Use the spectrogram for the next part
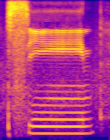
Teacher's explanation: سین اور زا کا ایک ہی مخرج ہے، یعنی دانت مل جائیں اور زبان جو ہے وہ نیچے والے دانتوں کے کنارے کو لگتی ہو، لیکن کچھ اس کا اتصال اوپر کے دو دانتوں کے ساتھ بھی ہو، جیسے دانت مل گئے ہیں اور زبان جو ہے وہ نیچے والے دانتوں کے کنارے کے ساتھ ہے، لیکن کچھ اس کا اتصال اوپر والے دانتوں کے ساتھ بھی ہے، تو اس سے زا اور سین کی ادائیگی ہوتی ہے۔ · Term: سیٹی والا حرف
